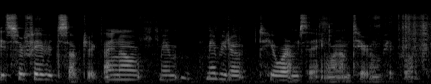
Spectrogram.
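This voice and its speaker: A woman talks in a Swedish accent. Noticeable background noise runs under her voice. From Sweden. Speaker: art journaling vlogger. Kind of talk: casual crafting tutorial narration. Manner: chatty, with fillers and self-corrections.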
